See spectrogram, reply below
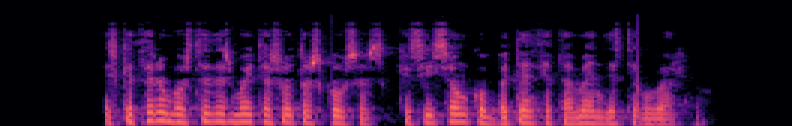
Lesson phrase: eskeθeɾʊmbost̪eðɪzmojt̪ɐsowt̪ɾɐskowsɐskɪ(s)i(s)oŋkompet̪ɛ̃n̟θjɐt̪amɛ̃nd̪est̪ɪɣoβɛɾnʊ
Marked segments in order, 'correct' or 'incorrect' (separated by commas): correct, correct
